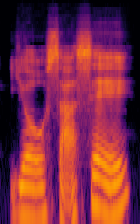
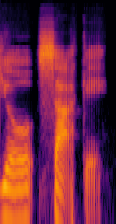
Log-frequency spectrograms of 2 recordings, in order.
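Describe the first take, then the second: First: The consonant before the final vowel sounds like s. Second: The consonant before the final vowel sounds like k. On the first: The speaker calls it wrong. "which now doesn't have that hard K sound" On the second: The speaker calls it right. "I have to do something to maintain that K"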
